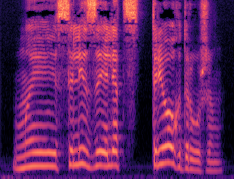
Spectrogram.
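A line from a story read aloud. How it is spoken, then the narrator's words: Explaining. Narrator (Russian): пояснил он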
